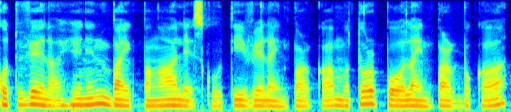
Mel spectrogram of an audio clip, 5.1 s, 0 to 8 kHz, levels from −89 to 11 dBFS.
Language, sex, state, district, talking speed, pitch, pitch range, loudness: Mizo, male, Mizoram, Aizawl, 210 wpm, 110 Hz, 110-125 Hz, -16 LUFS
